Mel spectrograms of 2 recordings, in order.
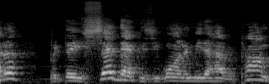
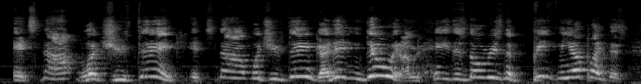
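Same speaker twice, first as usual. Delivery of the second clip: choked pleading; 9 semitones higher, 4 dB louder than usual. Retold or imitated. Inmate begs guards while sergeant chokes him, strained choked plea. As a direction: plead while being choked, barely getting words out. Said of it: "I kept trying to talk like".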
